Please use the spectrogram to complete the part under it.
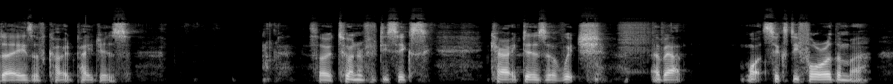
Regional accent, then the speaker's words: Australia; now in Phnom Penh, Cambodia; I'm an Australian working there, running a software team out of Phnom Penh.

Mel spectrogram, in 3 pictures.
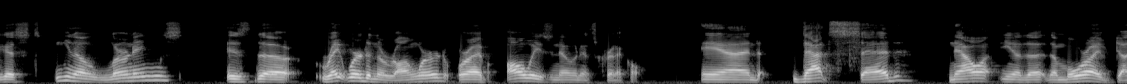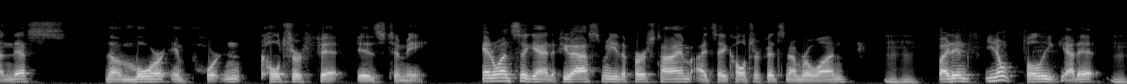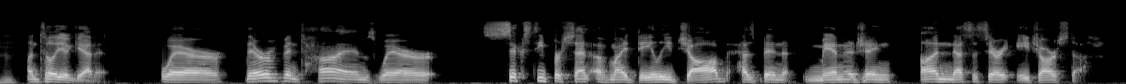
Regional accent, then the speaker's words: Palo Alto, California, United States; I mean, once again, I grew up in Palo Alto.

